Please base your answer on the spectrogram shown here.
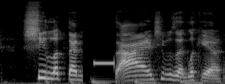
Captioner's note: beep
